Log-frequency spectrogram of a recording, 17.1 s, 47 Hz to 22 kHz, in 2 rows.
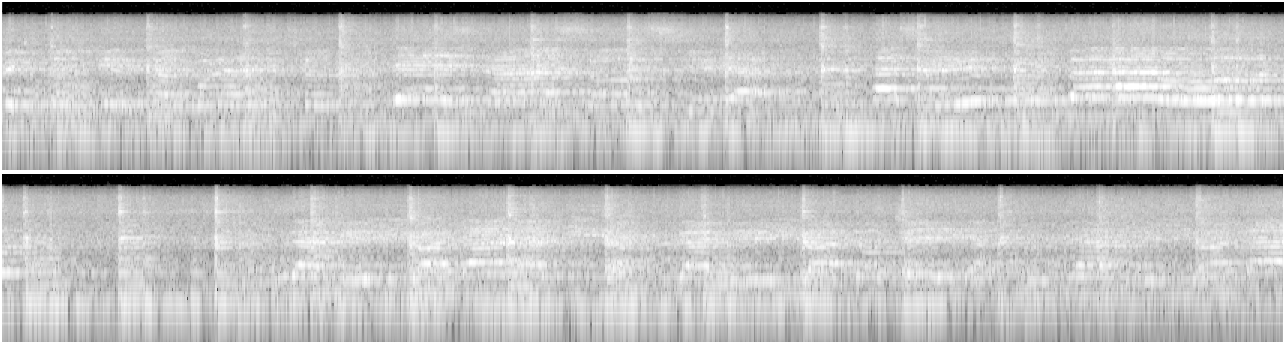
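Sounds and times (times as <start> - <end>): man singing: 0.0 - 8.8, 10.0 - 17.0
strummed acoustic guitar: 0.0 - 17.0.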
